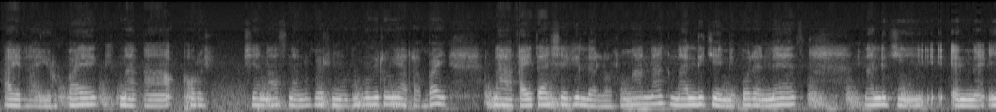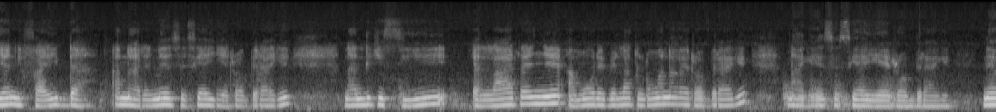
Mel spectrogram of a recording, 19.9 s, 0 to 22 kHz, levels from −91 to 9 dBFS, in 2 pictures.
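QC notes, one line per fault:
1.33–1.45 s, 1.69–1.85 s, 2.05–2.46 s: call audio freeze. Sound stretches into a fading buzz or hiss for 100, 140 and 390 ms, then resumes intact before "naa sinanu". Likely delayed packets drained the jitter buffer.
8.65–10.37 s: jitter buffer speed-up. The receiver trims pitch-period slices, roughly 150 ms in total, to shed excess buffered delay. Speech runs about 108% fast, hurried but same pitch.
11.01 s and 12.08 s: short stall from a late packet. A missing packet emptied the buffer, so the last sound is held 70 and 40 ms with a slight buzz or dip.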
